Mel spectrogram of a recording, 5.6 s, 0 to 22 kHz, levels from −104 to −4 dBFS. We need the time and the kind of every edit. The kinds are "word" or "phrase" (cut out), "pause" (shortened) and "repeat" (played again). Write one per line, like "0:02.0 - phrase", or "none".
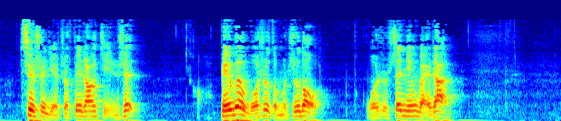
none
